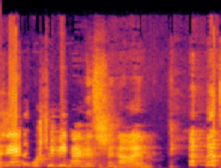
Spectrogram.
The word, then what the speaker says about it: Shannyn: her shanine so therefore she'd be known as shanine let's not call me shenan let's not let's that's it like call it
